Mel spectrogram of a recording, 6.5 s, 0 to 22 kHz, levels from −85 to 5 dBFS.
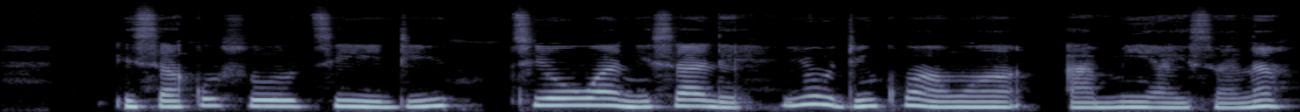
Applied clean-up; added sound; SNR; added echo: none; none; none; none.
